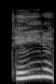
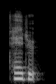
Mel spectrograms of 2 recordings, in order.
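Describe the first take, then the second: First: The middle 'i' sound is clearly pronounced. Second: The middle 'i' sound is dropped entirely. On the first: "ているじゃなくて" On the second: "いが消えてます"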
